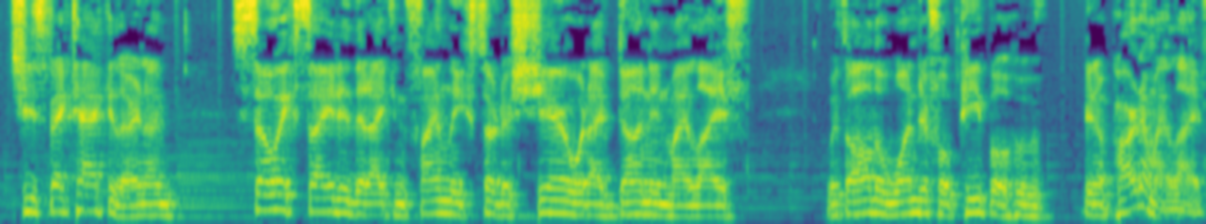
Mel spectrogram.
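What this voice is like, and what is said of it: Teary, emotional voice. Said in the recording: “I'm, I'm actually getting teary as I say this.”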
